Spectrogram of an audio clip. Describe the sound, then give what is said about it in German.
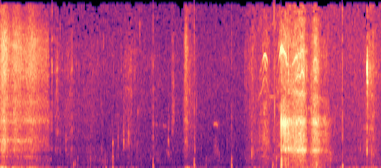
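Footsteps walking at night along a forest ridge in the Schwarze Berge, a series of irregular, soft crunching steps over a steady background hiss. “Ja, jetzt, jetzt laufe ich hier gefühlt so auf so einem Kamm.”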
